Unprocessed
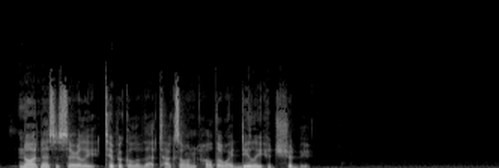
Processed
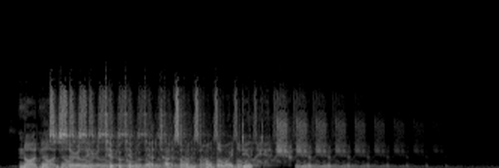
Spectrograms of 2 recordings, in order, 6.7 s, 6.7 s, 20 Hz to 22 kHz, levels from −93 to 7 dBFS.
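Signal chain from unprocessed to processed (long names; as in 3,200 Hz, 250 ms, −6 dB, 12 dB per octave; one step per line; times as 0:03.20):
downward compressor 3 to 1, threshold −29 dBFS, peak gain reduction 8 dB
repeating echo 260 ms, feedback 60%, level −6 dB
flanger 1.5 Hz, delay 9 ms, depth 1.7 ms, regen −88%
0:03.33–0:03.92: high-pass filter 620 Hz → 1,400 Hz 24 dB per octave
level −1 dB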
